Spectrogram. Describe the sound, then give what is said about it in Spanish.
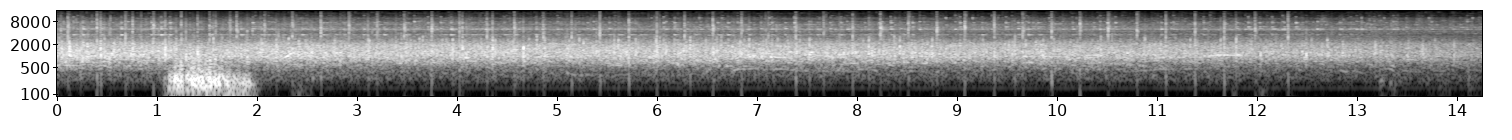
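A large crowd applauds loudly and steadily while bells ring continuously beneath the clapping, the dense noise holding throughout and easing slightly toward the end. No one speaks. The crowd rings bells and applauds the Lord, celebrating that Christ has risen. “¡Venga esas campanas, fuerte, todos! Y los que no tenemos campanas, pues aplaudimos, aplaudimos al Señor.”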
